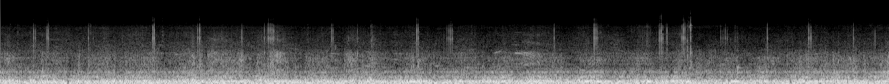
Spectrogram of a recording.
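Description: Bicycle tyres hum on the road.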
